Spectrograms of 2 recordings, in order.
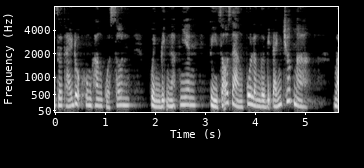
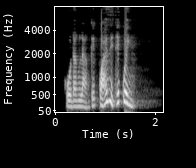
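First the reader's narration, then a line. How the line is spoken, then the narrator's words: Yelling. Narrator (Vietnamese): Sơn quát lên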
